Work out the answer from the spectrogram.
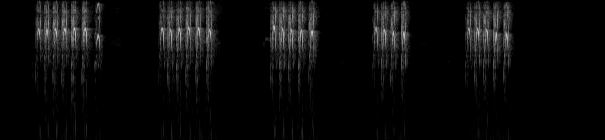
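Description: Bird chirping: five short bursts of rapid, high chirps, each about half a second long and spaced about a second apart.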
